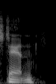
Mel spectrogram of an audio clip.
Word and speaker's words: Staunton: And Stanton River High School, I should point out that Stanton, Virginia, is spelled Staunton, Staunton, but it is pronounced Stanton.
